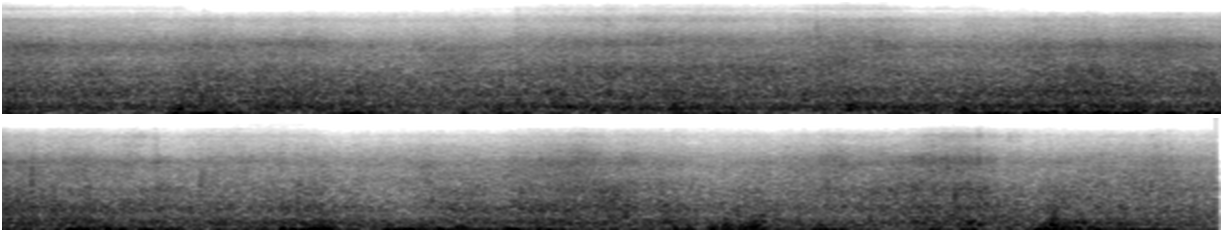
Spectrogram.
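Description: Sea waves breaking and washing over rocks in surging rushes, with wind buffeting the microphone.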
